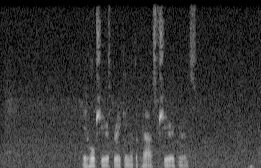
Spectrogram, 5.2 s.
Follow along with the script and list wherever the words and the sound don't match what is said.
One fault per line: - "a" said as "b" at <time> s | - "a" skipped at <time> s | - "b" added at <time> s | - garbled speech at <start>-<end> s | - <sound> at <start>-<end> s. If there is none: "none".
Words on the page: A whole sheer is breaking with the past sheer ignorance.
none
